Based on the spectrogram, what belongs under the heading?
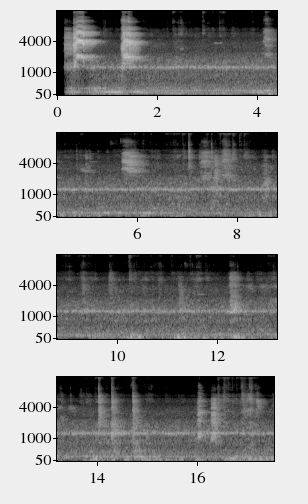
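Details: A group of sun conures gives two loud, harsh screeching squawks, then quieter chatter over a steady high hum.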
